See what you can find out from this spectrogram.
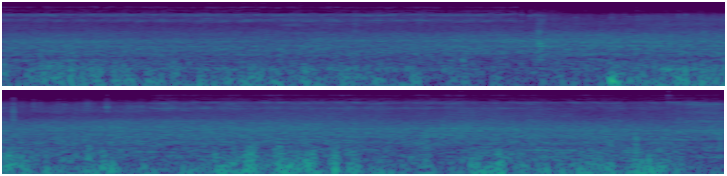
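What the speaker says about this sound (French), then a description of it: "ce matin ça souffle. Puis je roule contre le sens du vent là." Headwind buffeting a microphone while riding a bicycle, a low, gusty rumble that roars steadily throughout and swells in stronger bursts, with no talking.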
